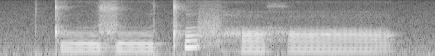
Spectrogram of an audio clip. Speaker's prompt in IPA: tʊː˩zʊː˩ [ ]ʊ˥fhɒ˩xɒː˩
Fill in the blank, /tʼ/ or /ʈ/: tʼ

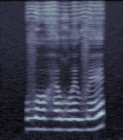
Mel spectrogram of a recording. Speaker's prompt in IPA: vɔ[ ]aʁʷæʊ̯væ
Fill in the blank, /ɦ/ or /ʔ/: ɦ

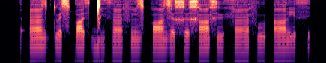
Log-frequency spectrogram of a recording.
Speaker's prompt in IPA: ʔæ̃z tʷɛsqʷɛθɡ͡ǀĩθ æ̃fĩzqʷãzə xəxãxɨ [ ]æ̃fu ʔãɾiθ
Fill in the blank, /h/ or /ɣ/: h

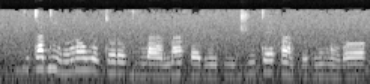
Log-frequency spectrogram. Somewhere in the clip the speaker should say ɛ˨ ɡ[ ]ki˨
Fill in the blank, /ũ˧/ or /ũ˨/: ũ˨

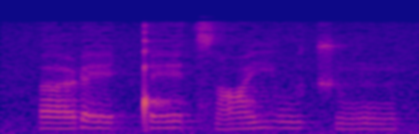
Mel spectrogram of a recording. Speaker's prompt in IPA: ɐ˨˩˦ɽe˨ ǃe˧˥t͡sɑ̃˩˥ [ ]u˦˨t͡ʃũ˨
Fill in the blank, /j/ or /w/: j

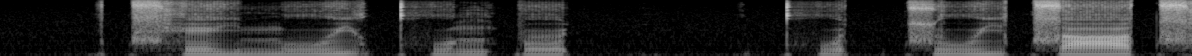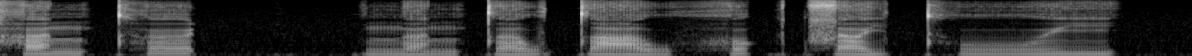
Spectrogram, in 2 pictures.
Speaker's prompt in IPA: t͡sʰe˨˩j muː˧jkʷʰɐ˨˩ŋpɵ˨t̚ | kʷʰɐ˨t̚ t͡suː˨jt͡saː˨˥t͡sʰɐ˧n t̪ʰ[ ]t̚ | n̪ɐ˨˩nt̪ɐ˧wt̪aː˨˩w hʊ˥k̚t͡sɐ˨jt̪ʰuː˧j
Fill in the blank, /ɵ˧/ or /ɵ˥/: ɵ˥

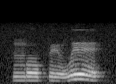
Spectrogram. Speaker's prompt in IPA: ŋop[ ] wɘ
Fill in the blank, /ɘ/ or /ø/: ø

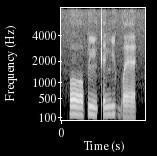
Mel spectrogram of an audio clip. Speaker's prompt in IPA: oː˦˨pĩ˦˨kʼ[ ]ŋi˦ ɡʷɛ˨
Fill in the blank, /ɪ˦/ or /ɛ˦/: ɪ˦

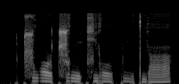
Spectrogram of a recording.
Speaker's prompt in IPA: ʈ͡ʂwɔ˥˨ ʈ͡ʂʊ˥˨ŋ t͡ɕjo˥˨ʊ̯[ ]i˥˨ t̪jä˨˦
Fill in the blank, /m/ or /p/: p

